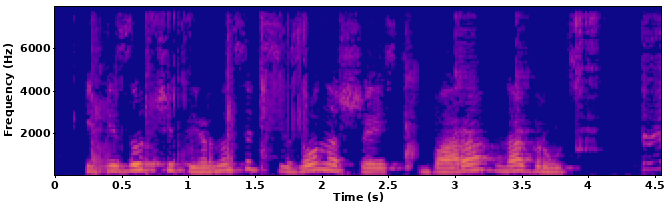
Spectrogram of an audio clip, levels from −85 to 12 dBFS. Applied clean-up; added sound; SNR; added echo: classical method spectral subtraction.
